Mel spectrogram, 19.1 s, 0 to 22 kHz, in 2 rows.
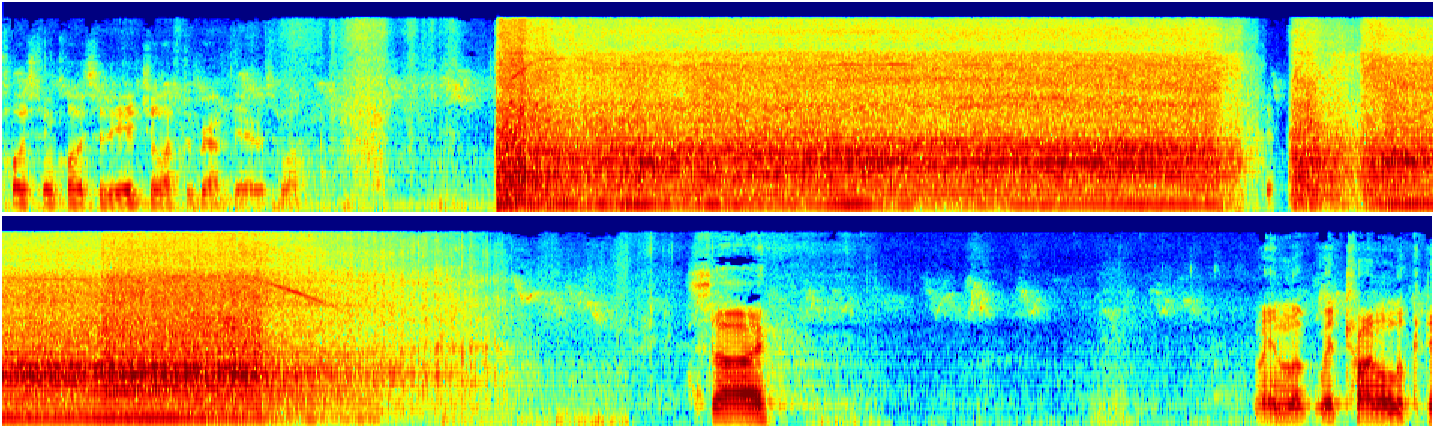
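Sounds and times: jigsaw cutting wood: 3.3 - 13.0.

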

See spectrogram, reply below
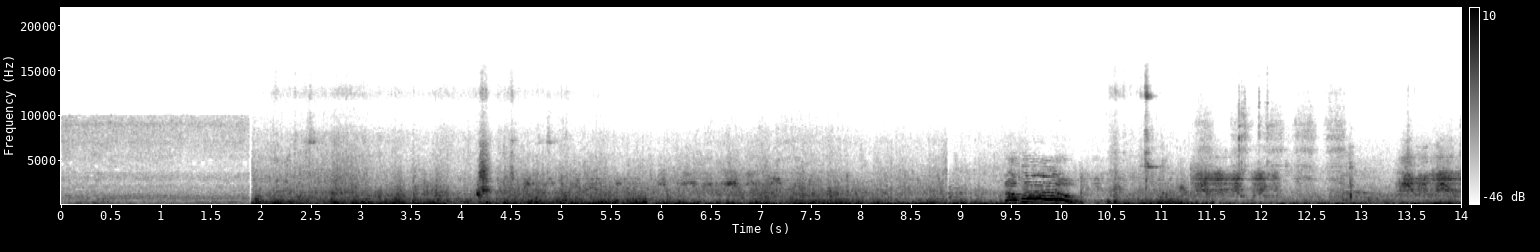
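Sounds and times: water rushing past boat: 0.0 - 11.7
wind buffeting microphone: 1.8 - 14.0.

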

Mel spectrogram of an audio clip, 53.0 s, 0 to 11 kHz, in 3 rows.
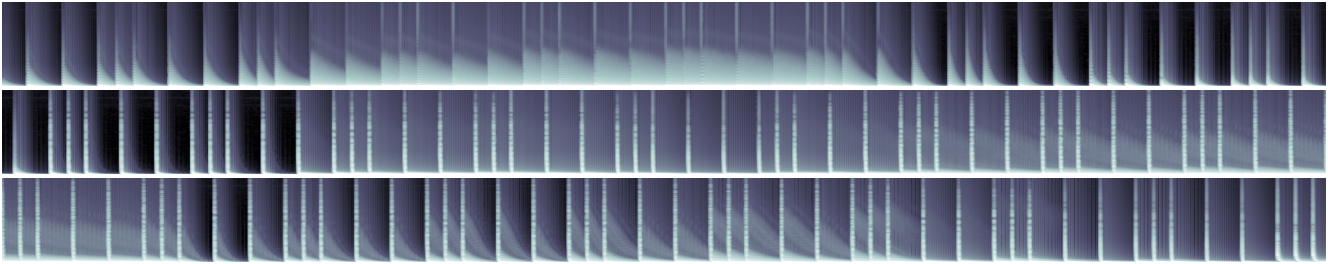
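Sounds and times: synthetic kick drum hits: 0.0 - 52.9
low sub drone: 1.3 - 13.2, 39.1 - 51.5.

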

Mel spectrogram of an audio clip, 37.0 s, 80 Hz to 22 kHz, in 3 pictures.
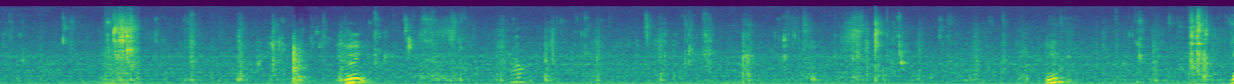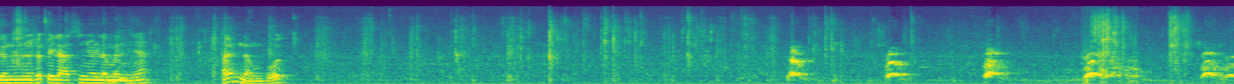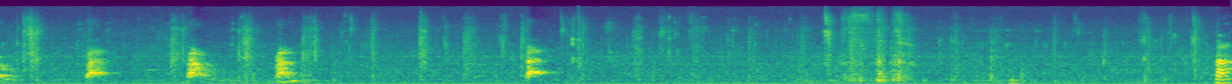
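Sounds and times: people chewing: 0.0 - 37.0
dog yipping and barking: 20.2 - 20.6, 21.2 - 22.6, 23.2 - 25.9, 26.6 - 27.8, 30.0 - 30.3.

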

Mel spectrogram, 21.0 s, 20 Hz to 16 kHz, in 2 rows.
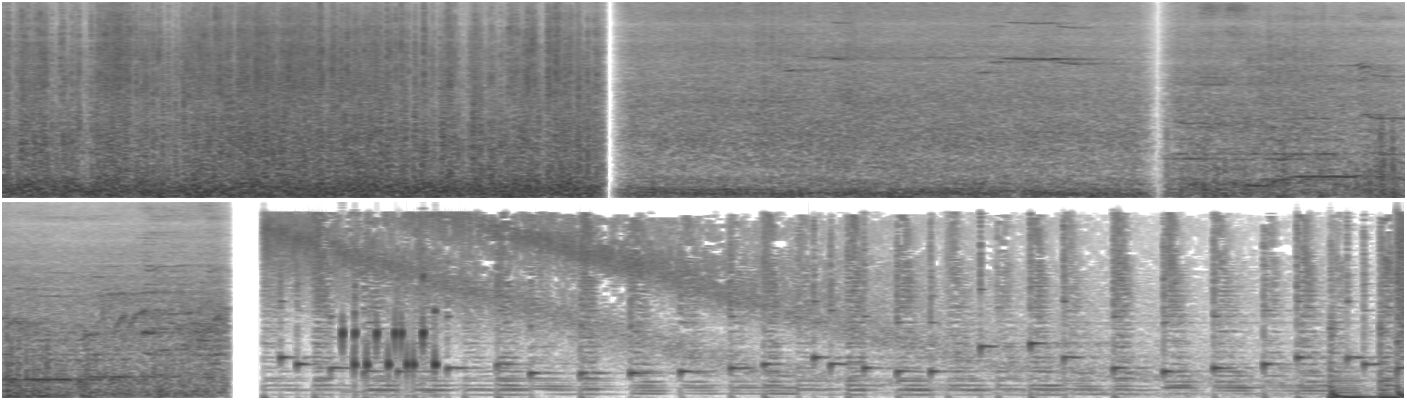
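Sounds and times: wind rushing over microphone: 0.0 - 4.6
engines and traffic rumble: 0.0 - 12.2.

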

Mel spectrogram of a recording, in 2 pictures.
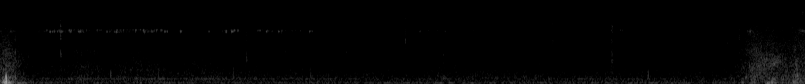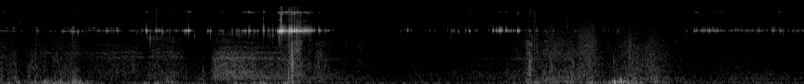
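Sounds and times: clothes and fishing rod rustling: 7.4 - 16.0
high insect trill: 8.1 - 11.4, 12.1 - 13.4, 14.9 - 16.0.

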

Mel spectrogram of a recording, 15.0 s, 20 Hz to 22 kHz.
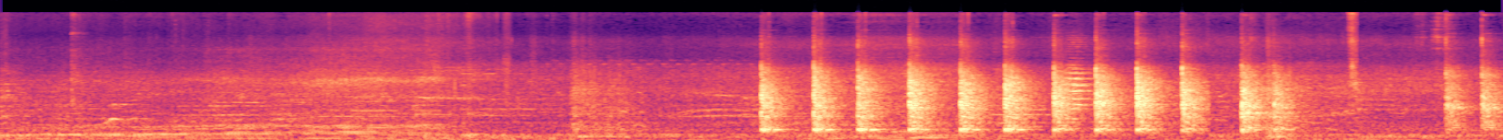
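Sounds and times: hammer blows ringing: 7.5 - 13.0.

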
